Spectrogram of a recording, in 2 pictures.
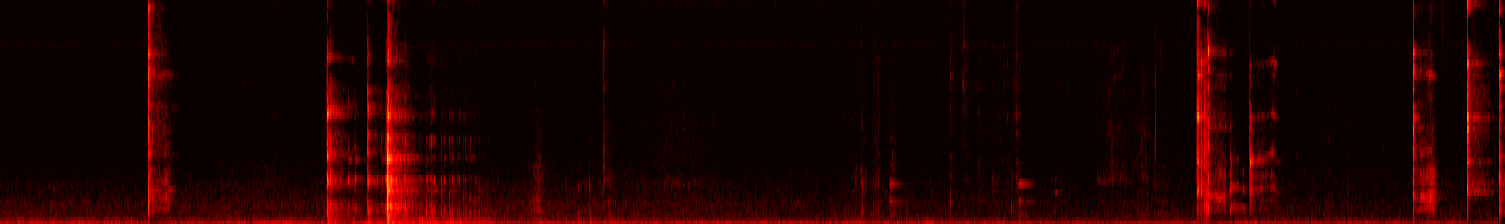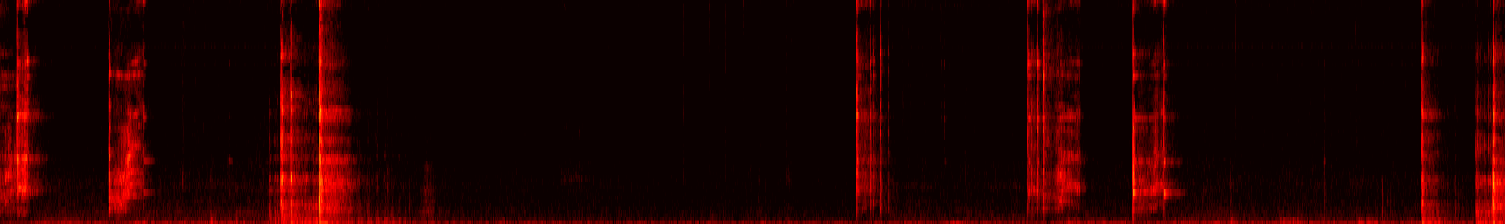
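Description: Ceramic bowls clinking against the rim of a large salad bowl as chopped vegetables are tipped in: scattered sharp clinks, some single and some in quick clusters, with quiet gaps between.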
